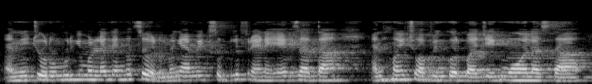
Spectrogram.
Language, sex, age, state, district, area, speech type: Goan Konkani, female, 45-60, Goa, Murmgao, rural, spontaneous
